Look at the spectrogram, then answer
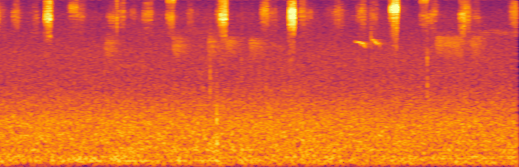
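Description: Brief, very high-pitched 'psst' chirps from a dark bush cricket come singly at uneven intervals, roughly once a second. A soft steady hiss fills the background between them.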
